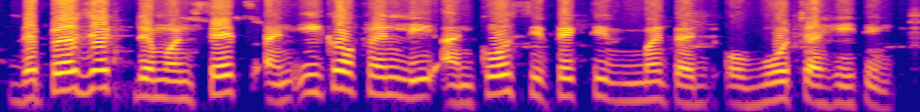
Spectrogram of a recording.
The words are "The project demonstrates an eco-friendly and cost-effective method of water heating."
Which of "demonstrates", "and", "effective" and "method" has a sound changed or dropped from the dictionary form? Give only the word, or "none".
method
